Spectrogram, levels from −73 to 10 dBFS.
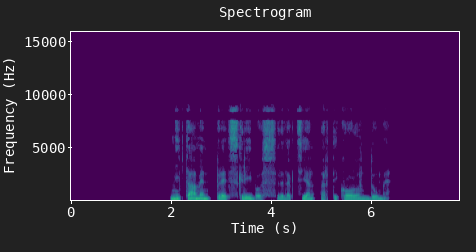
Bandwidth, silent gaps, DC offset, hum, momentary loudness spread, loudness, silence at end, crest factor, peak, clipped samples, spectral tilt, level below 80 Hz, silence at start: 9.4 kHz; 2.81-2.92 s, 4.46-4.51 s, 4.90-4.99 s, 5.16-5.23 s; under 0.1%; none; 12 LU; -28 LUFS; 1.4 s; 20 dB; -10 dBFS; under 0.1%; -5.5 dB/octave; -70 dBFS; 2 s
